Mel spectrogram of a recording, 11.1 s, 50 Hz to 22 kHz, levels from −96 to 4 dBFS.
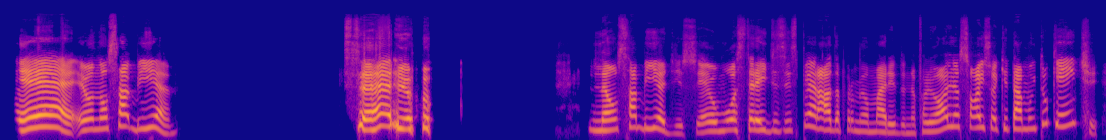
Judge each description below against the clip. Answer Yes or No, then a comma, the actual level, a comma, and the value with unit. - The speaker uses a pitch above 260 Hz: Yes, very high, 280 Hz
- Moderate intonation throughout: Yes, average, 4.6 semitones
